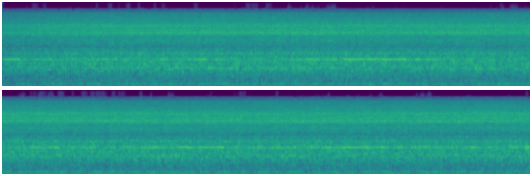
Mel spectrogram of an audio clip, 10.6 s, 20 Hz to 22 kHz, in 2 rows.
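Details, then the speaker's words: Jeep Wrangler YJ Sahara 4.2 inline-six, idle mixture screws being adjusted from about 18 inHg vacuum: even, steady low drone with no misses or surging; idling smoothly with good vacuum. "that gets us right at about 19 but I mean here's why I don't want to dig in into this hard she's running pretty darn nice"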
